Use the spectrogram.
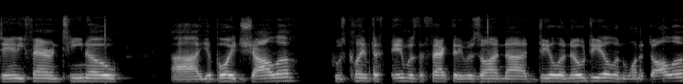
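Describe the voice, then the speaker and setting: Against a quiet background, a man with a Boston accent speaks at a fairly quick pace and fairly high pitch, his intonation monotone and flat. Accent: thick Boston. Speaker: sports radio producer. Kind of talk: casual chat.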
